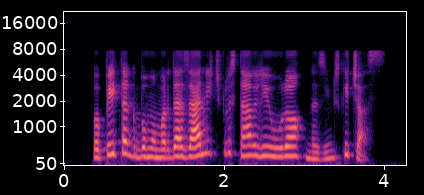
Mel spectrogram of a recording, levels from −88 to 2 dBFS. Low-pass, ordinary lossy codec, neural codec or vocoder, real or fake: none; none; codec, 16 kHz, about 1 kbps, DyCAST, with the encoder's durations; fake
